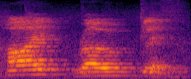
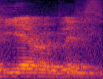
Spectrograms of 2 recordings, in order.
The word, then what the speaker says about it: hieroglyphs: High, like high in the sky. Row, like rowing a boat. And glyph, which isn't a word, but that's the sound. High, row, glyph. But that's how it's spelled, so it's spelled differently. If I was to spell it how it's sound, it'd be hieroglyphs. But you don't say hieroglyphs, you say high, row, glyphs.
